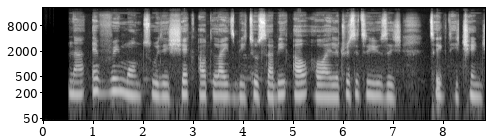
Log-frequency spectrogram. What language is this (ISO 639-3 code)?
pcm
